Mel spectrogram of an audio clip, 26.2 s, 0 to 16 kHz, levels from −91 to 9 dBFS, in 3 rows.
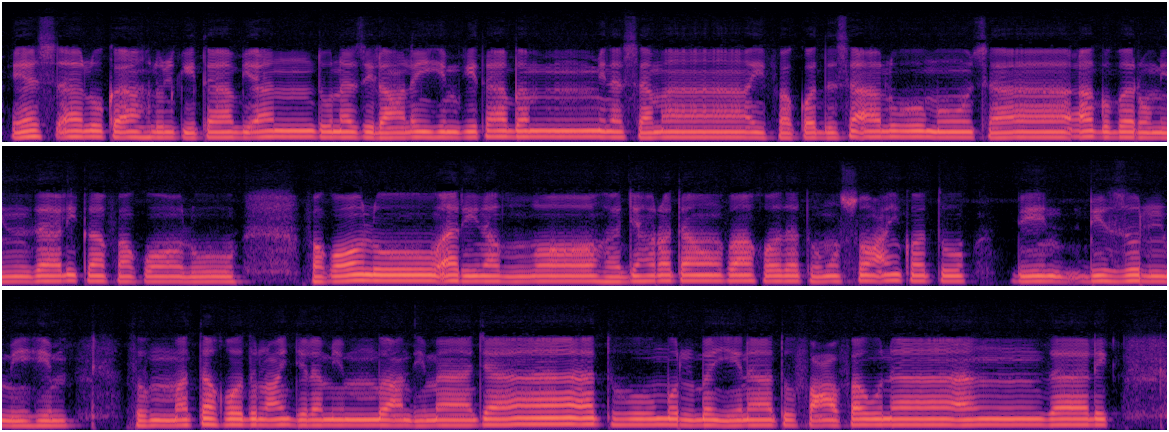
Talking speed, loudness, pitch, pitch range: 80 wpm, -25 LUFS, 140 Hz, 135-150 Hz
